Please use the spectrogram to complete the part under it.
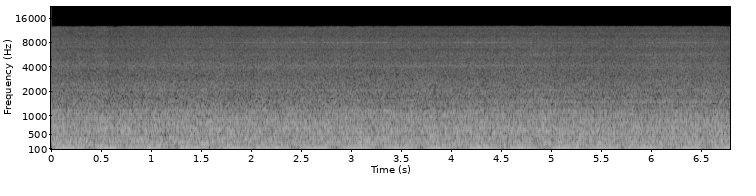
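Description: A milling machine whirs steadily as it cuts metal.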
